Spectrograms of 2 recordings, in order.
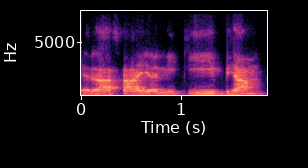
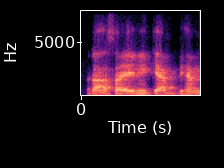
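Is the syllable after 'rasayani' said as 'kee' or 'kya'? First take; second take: kee; kya. First: The syllable after rasayani sounds like kee. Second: The syllable after rasayani sounds like kya. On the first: The speaker calls it right. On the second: The speaker calls it wrong.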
